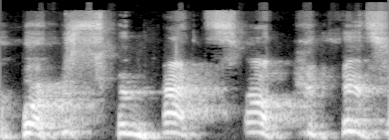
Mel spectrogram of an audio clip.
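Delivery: high, slow laugh through the words; laughing it off, voice rising high. Real, not acted. Father laughs admitting he did far worse. Laughing at his own confession.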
